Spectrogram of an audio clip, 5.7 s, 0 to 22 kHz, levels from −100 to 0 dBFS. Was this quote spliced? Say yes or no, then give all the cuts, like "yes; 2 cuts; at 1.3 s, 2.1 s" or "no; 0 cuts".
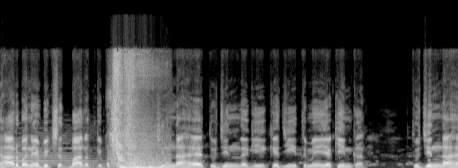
yes; 1 cut; at 1.7 s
